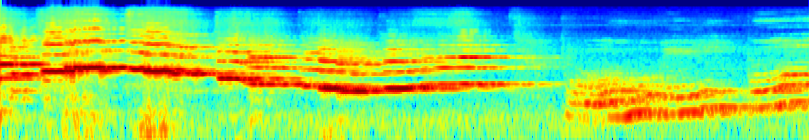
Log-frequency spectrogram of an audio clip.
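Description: Bamboo Carnatic flute playing a phrase of clear, held notes that steps downward in pitch. About four seconds in the flute stops, and a woman's voice follows in a lower, wavering line, singing the notes.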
